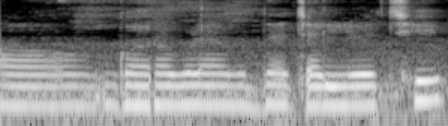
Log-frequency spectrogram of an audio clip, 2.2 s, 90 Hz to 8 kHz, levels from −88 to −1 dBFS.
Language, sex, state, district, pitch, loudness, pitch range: Odia, female, Odisha, Khordha, 190 Hz, -14 LUFS, 185-195 Hz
